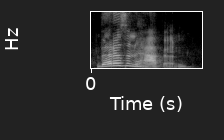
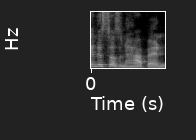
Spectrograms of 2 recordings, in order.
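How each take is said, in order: First: Louder, higher quote of her flat denial; dismissive denial. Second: Said in the usual way. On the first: Retold or imitated. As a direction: lightly mimic her brushing it off. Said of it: "and she goes". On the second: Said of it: "she actually didn't say".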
